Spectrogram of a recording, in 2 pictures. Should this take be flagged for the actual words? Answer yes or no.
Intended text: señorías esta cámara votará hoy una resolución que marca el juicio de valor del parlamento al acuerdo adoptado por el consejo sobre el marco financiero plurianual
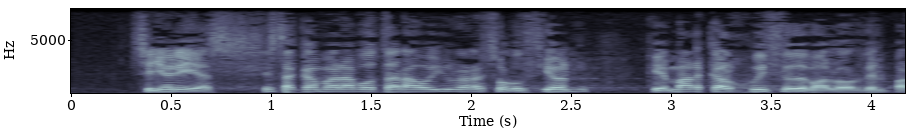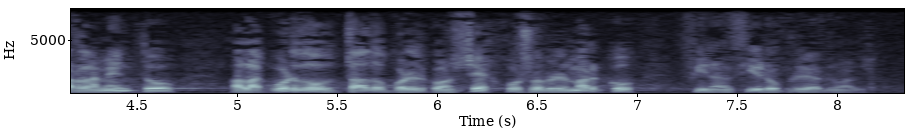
no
